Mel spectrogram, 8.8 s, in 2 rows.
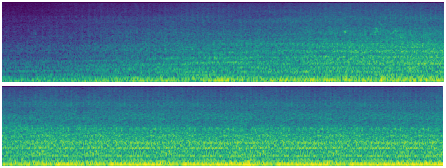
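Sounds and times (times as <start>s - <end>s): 
bus starting: 0.0s - 8.8s.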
